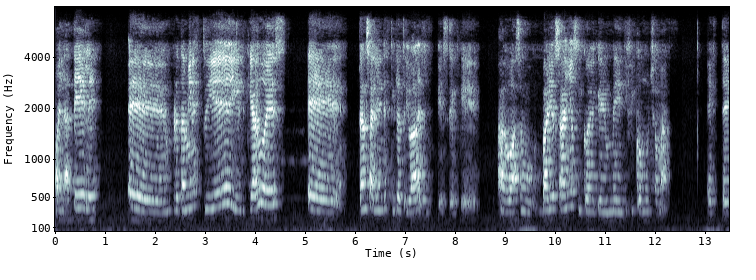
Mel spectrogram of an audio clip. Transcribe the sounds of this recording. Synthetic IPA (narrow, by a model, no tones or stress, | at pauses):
enlat̪ele̞ | epe̞ɾot̪ambje̞nest̪uðjeielkeaɣo̞es | e | t̪ansalent̪est̪ilo̞t̪ɾiβalkeḛselkḛ | a̰ɣo̞aseubaɾjo̞saɲo̞sikone̞lkemeiðe̞nt̪ifikomut͡ʃoma̰s | est̪e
